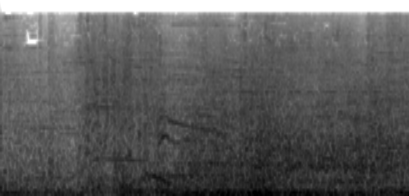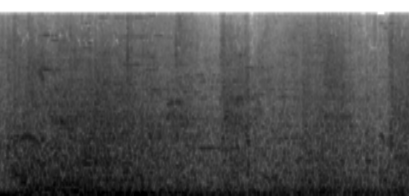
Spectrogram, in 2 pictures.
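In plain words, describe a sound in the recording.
Magic blasts whoosh and crackle in a hectic video game battle.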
